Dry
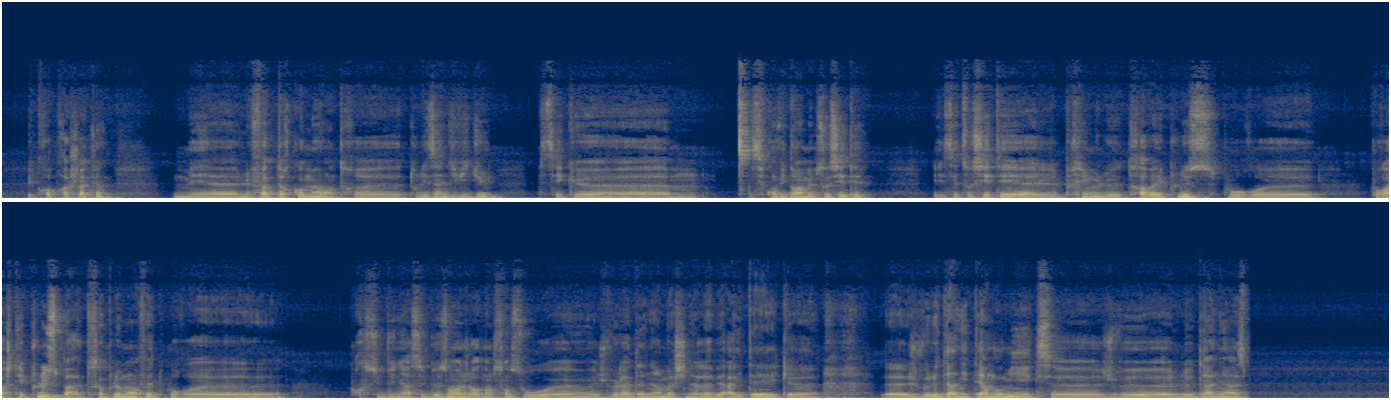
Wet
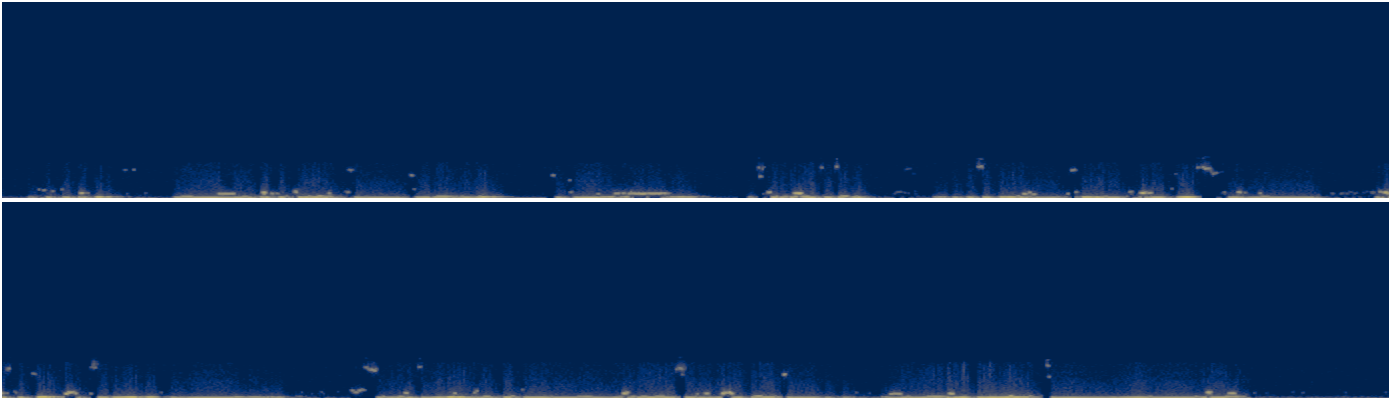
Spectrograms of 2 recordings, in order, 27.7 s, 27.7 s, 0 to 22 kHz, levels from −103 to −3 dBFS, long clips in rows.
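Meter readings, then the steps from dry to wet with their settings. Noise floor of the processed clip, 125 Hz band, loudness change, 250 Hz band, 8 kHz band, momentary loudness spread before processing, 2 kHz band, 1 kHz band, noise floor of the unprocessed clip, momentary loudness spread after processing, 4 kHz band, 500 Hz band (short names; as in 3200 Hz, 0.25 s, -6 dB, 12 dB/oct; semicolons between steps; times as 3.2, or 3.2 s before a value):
-78 dBFS, 0.0 dB, -5.0 dB, -8.5 dB, under -40 dB, 12 LU, under -15 dB, -13.0 dB, -69 dBFS, 15 LU, -17.0 dB, -14.0 dB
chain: fixed phaser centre 1500 Hz, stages 6; loudest bins only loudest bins 2; gain +2.5 dB; Opus 8 kbps 48000 Hz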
